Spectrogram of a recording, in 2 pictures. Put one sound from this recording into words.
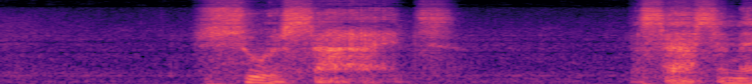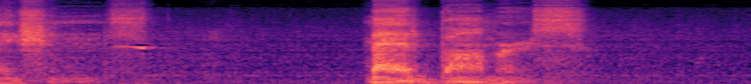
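An elderly man speaks intently in a low voice, close by.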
